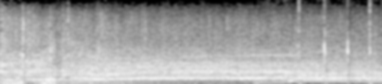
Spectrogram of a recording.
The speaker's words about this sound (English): Yay! Okay. Bunch of seals. there's an applause sign.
